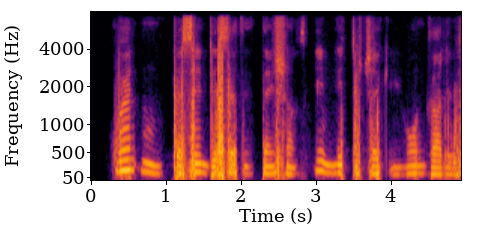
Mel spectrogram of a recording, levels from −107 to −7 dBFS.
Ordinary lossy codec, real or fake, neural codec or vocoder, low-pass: AAC, 48 kbps; fake; vocoder, 44.1 kHz, 128 mel bands every 256 samples, BigVGAN v2; 7.2 kHz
